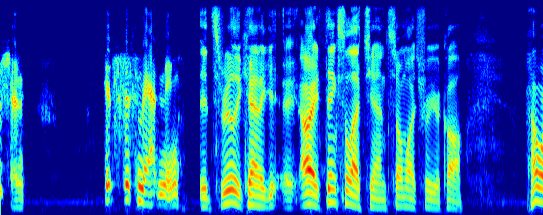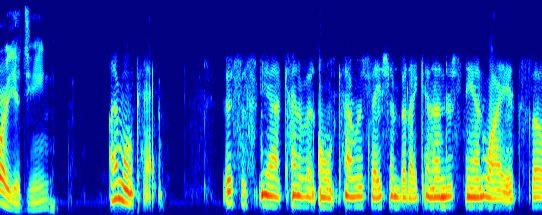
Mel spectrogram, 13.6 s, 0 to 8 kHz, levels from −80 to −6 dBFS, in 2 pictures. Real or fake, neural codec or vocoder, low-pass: fake; codec, 16 kHz, 16 kbps, FunCodec, trained on LibriTTS, 50 frames a second; 7.2 kHz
